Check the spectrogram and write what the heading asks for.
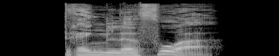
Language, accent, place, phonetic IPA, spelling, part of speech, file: German, Germany, Berlin, [ˌdʁɛŋlə ˈfoːɐ̯], drängle vor, verb, De-drängle vor.ogg
- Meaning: inflection of vordrängeln: 1. first-person singular present 2. first/third-person singular subjunctive I 3. singular imperative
